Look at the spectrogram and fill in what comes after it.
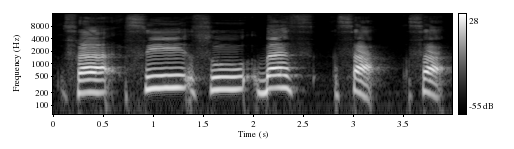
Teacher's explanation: Terbuka dia. Langit-langit dengan lidahnya terbuka. Maka namanya infitah.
